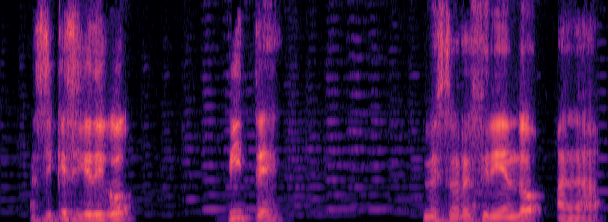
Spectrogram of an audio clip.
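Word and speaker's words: vitae: fonética no es vital se pronuncia como si fuera una e nada más se pronuncia vite Así que la forma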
